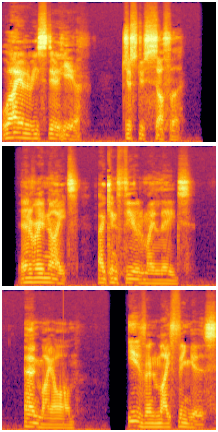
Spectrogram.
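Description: Using a put-on character voice at a fairly low pitch, a man speaks at a very slow pace with long, frequent pauses. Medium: dub. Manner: grim, brooding.

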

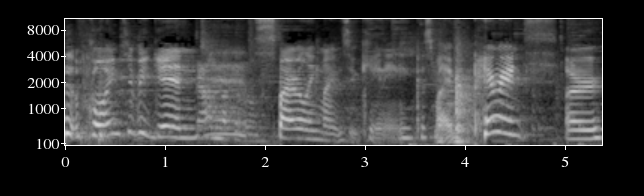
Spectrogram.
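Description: Over faint background music, a woman with a high pitch talks at a fairly slow pace. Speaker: lifestyle vlogger. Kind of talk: casual vlog chat. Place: kitchen.

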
